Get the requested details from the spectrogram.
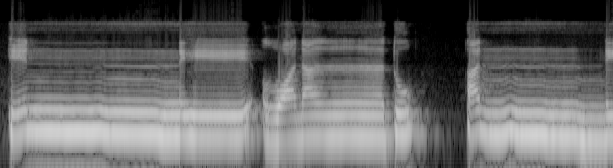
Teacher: نون مشدد کی وجہ سے غنہ کریں گے، یہ نون کے اوپر شد ہے، شد کی وجہ سے اس کو نون مشدد کہا جائے گا.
